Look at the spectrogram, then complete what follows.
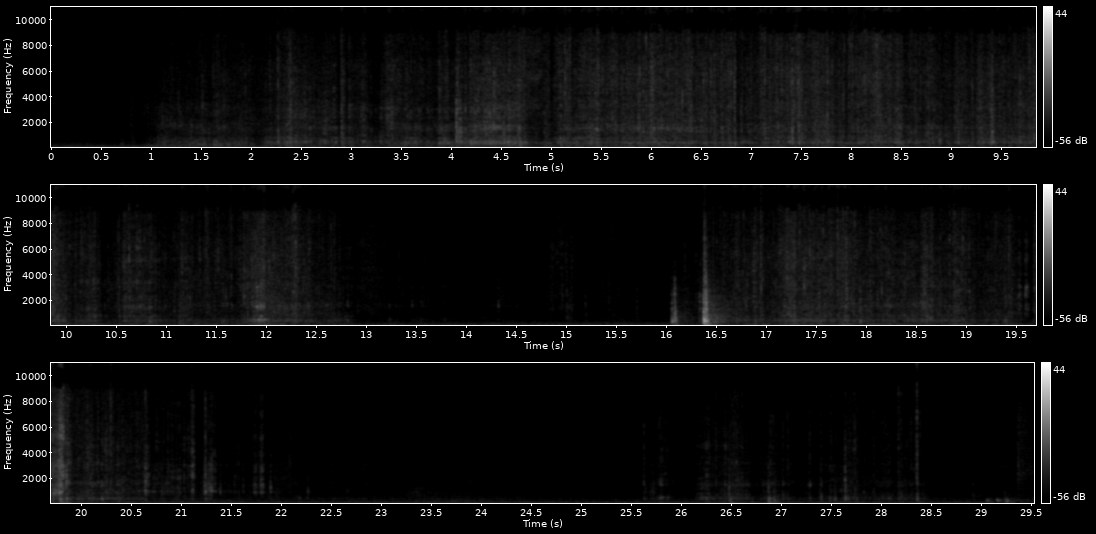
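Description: Cardboard shipping box being opened and honeycomb kraft-paper packing crinkled and rustled by hand, in two long spells of rustling with a couple of sharp knocks in the second.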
